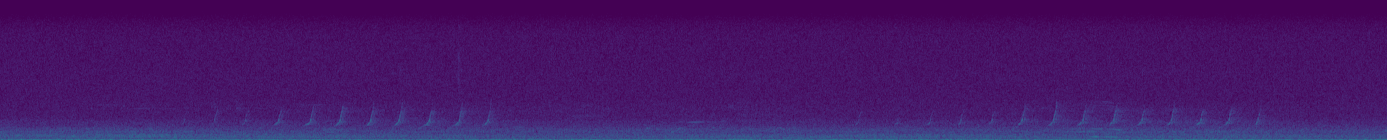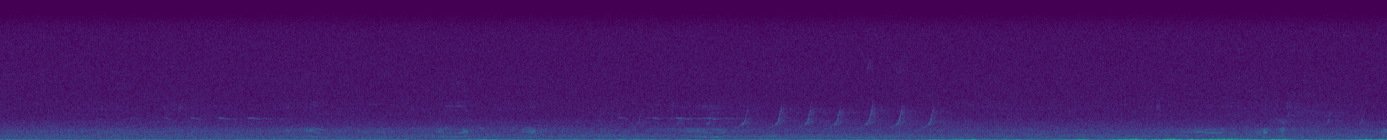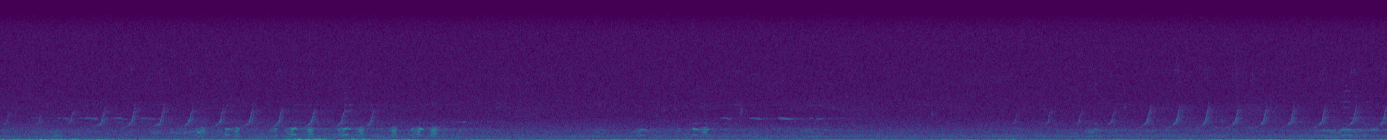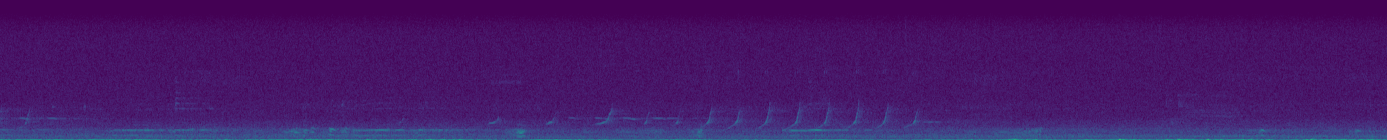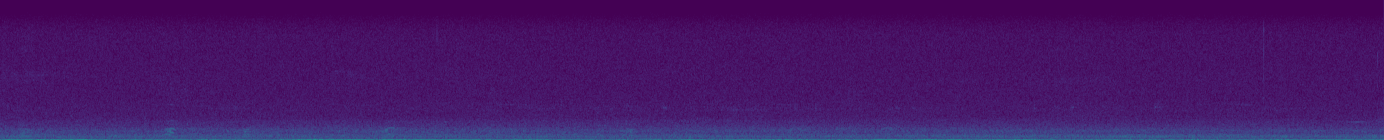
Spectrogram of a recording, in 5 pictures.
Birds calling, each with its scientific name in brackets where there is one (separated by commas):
Northern Cardinal (Cardinalis cardinalis), Tufted Titmouse (Baeolophus bicolor), Canada Goose (Branta canadensis)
